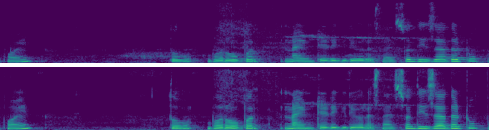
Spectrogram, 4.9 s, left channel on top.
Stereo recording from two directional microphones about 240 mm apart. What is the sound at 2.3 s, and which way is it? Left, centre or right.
Speech, right.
